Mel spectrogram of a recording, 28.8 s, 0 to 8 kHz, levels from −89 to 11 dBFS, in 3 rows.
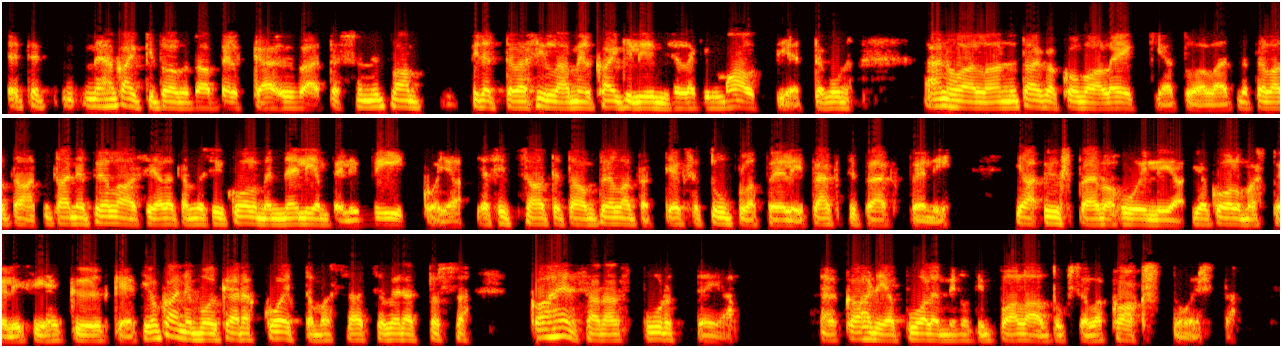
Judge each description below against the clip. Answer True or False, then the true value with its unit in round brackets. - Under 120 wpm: False (155 wpm)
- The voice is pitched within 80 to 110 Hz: False (130 Hz)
